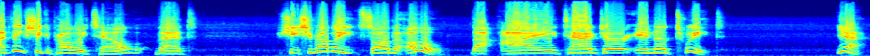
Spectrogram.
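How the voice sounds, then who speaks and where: A man with a slightly high voice talks through anime news in a loose, meandering way. He stops and restarts often, filling gaps with ums and uhs while he thinks. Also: bright, forceful tone, low-quality recording. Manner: rambling, many fillers and restarts. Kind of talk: casual solo commentary.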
